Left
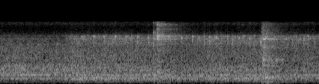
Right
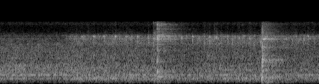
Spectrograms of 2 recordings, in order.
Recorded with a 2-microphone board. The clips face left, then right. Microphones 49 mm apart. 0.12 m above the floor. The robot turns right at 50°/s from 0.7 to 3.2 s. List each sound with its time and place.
1.5 s footsteps: 40° right (ahead or behind), 1.9 m; by 2.8 s 85° right, 2.5 m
